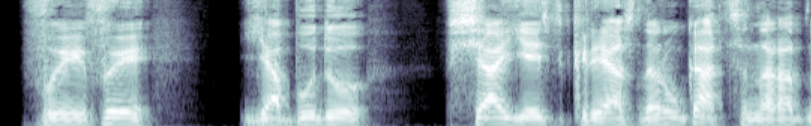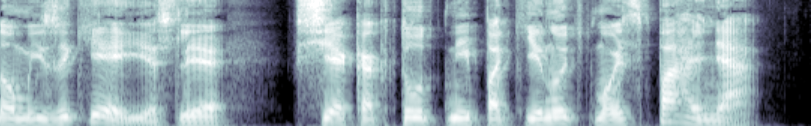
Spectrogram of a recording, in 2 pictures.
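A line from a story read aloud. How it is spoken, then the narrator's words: Hysterical shriek. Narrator (Russian): Истерически завизжала королева Анна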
